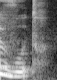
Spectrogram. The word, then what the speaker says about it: vôtre: O ouvert sans accent le deuxième mot contient la voyelle o avec un accent circonflexe et dans ce cas vous allez prononcer le son O ferm écoutez notre le nôtre notre le nôre côte la côte côte la côte votre le vôtre votre le vôtre lorsqu'un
